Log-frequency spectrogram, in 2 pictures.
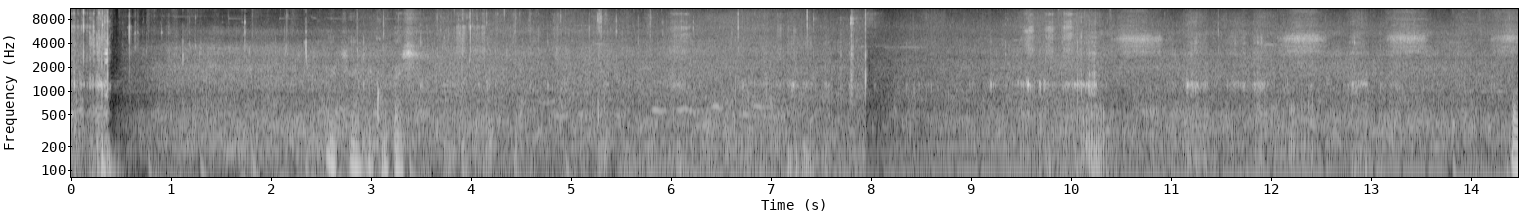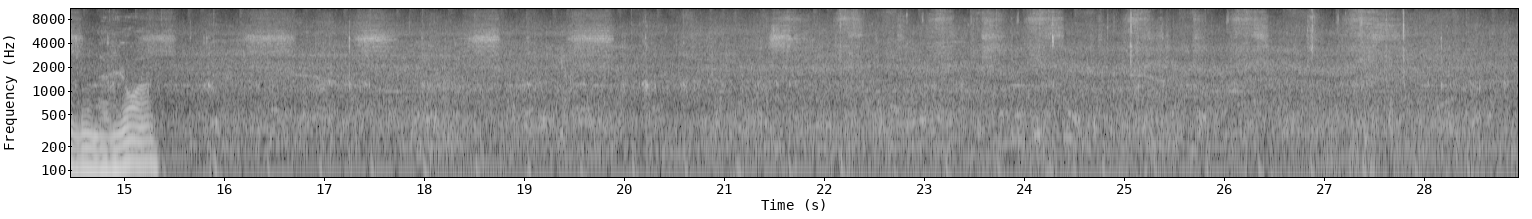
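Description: A river flows steadily nearby.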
